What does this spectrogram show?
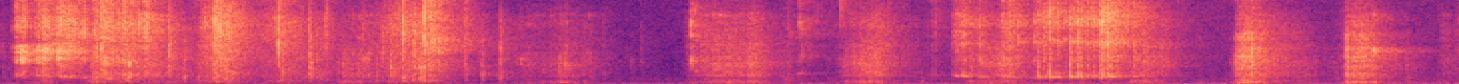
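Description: Close-up crunching and chewing of a crisp Japanese snack, irregular bites and crunches all the way through.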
